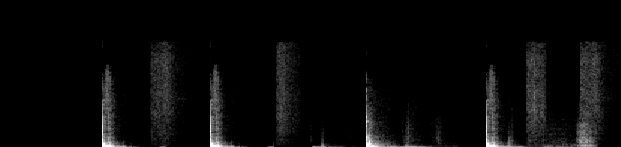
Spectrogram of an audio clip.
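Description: Wooden blocks are set down with dull, heavy thuds.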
